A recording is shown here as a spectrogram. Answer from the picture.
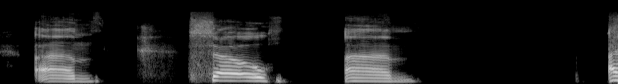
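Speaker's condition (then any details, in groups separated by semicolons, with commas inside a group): Cerebral palsy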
